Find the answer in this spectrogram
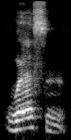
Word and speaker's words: worsen: And the N in this word is silent. Is it true or false? It is false. Worsen, you pronounce it.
